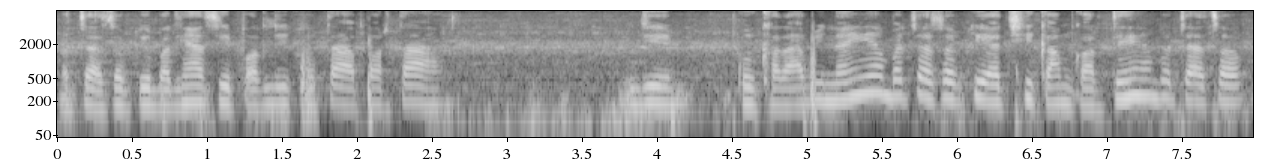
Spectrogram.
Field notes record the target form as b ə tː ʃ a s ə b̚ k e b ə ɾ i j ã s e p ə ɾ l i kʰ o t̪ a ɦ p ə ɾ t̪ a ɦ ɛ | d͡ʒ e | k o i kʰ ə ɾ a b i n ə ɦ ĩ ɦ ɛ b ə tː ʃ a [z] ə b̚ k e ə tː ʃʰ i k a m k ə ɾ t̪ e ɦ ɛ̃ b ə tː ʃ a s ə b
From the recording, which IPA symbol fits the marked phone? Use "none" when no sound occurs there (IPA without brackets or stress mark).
s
